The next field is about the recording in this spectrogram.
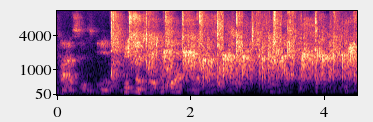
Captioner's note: applause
